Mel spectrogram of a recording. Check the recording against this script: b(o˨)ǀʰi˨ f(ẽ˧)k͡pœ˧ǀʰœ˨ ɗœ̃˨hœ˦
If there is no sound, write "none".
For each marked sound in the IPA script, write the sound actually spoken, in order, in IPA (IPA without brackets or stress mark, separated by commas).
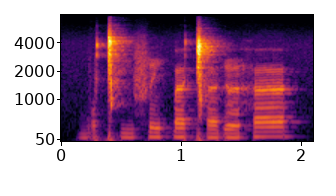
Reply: o˨, ẽ˧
